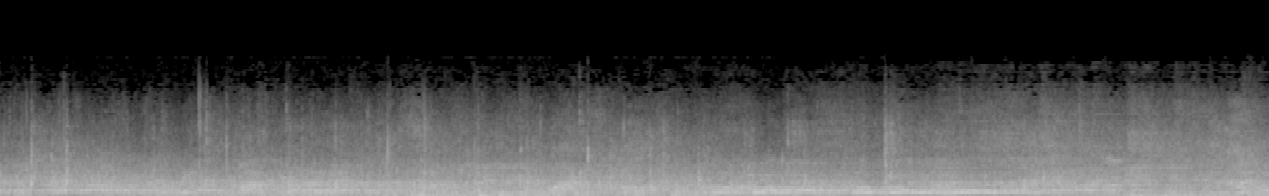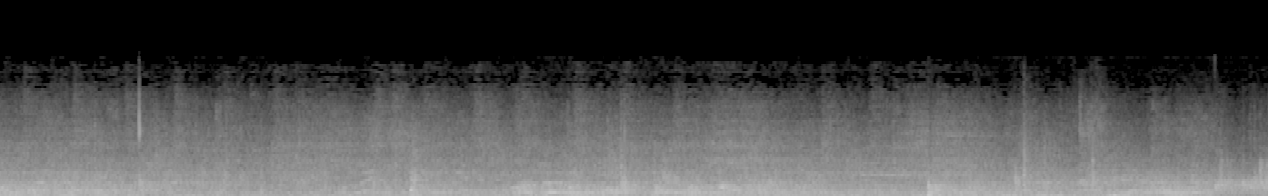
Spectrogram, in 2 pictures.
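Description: A crowd in a large echoing arena cheers and shouts throughout.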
